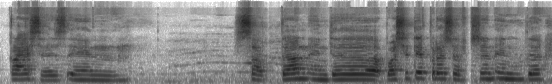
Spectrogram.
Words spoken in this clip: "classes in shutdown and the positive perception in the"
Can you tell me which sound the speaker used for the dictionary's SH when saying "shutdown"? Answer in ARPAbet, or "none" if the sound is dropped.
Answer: S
